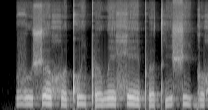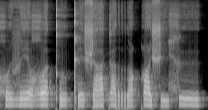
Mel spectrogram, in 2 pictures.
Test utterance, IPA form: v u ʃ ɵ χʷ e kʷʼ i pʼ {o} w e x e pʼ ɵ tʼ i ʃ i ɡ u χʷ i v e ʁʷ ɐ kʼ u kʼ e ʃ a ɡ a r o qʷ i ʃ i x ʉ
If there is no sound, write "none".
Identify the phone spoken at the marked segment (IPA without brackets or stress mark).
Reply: ɵ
